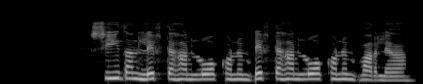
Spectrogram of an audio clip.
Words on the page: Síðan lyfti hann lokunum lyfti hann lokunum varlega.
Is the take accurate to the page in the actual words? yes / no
yes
